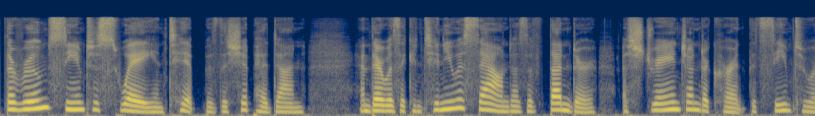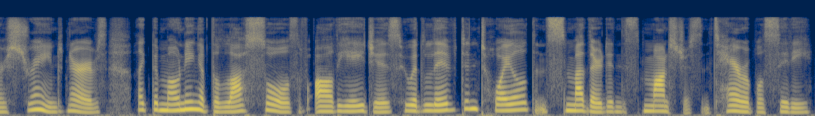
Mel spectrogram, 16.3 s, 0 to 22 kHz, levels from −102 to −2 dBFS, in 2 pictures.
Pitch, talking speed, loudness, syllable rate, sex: 190 Hz, 200 wpm, -20 LUFS, 5.1 syllables/s, female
